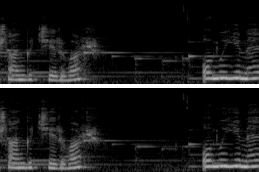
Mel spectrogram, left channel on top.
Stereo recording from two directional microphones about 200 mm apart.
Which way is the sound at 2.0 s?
15° right (ahead or behind).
